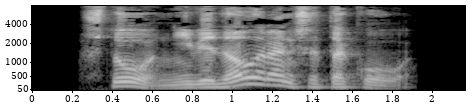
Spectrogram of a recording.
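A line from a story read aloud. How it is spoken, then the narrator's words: Booming bass voice. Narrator (Russian): стражник спросил раскатистым басом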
